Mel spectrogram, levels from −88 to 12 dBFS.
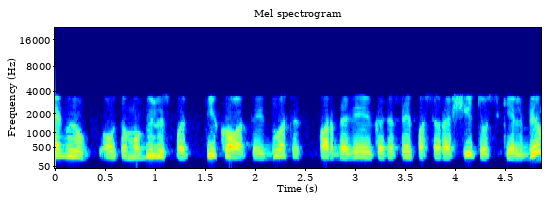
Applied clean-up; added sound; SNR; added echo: none; none; none; none.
